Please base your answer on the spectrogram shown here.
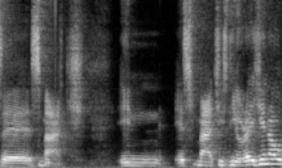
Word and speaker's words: SMACH: I pronounce it in Spanish way, but it's SMACH.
